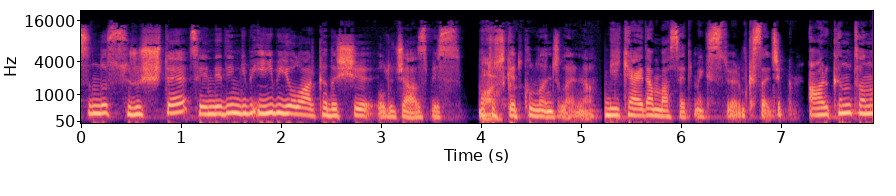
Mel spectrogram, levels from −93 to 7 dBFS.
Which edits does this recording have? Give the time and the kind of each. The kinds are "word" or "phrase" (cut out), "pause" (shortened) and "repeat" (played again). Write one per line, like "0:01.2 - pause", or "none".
0:05.2 - pause

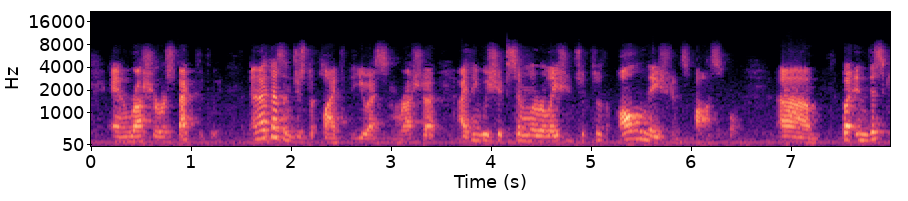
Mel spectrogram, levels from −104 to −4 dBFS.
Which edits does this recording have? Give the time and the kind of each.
0:04.1 - word

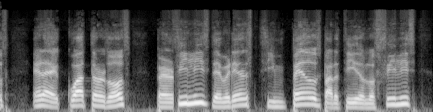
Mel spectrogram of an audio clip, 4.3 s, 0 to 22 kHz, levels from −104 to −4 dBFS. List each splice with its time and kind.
0:01.0 - word
0:01.7 - word
0:02.5 - word
0:03.2 - word

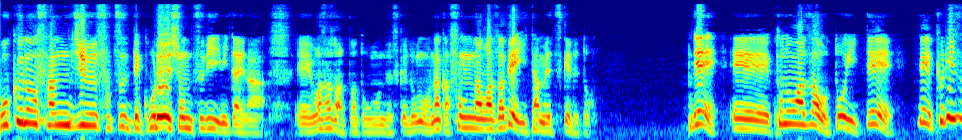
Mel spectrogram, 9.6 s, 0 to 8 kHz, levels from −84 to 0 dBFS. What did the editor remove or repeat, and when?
0:07.2 - pause

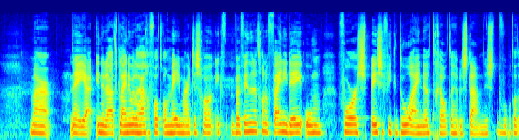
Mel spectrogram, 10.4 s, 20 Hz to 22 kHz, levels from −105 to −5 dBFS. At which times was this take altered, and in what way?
none

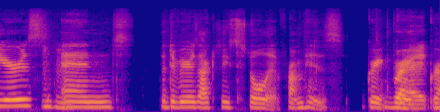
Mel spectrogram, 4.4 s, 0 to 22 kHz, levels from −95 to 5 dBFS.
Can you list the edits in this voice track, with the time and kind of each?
none

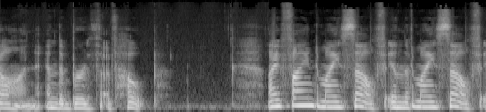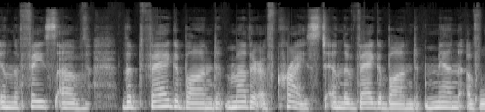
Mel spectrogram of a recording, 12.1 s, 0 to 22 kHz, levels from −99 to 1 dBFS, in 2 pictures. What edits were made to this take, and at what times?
0:05.1 - repeat

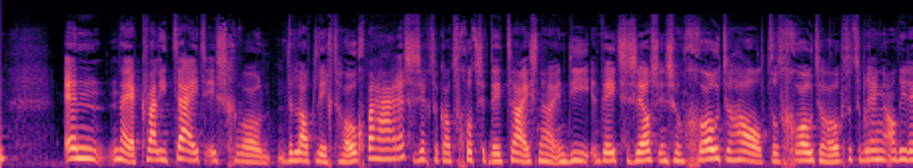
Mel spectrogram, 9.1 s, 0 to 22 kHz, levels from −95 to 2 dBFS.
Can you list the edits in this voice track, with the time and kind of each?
0:04.9 - phrase

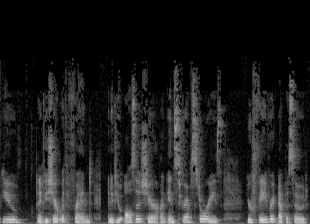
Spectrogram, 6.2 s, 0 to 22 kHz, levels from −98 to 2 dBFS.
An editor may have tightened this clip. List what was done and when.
none

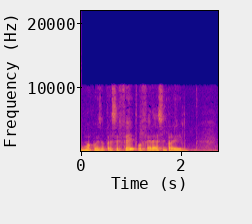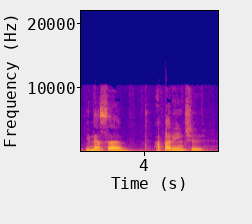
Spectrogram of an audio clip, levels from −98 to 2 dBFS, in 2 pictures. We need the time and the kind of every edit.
0:01.1 - word
0:01.7 - word
0:04.1 - pause

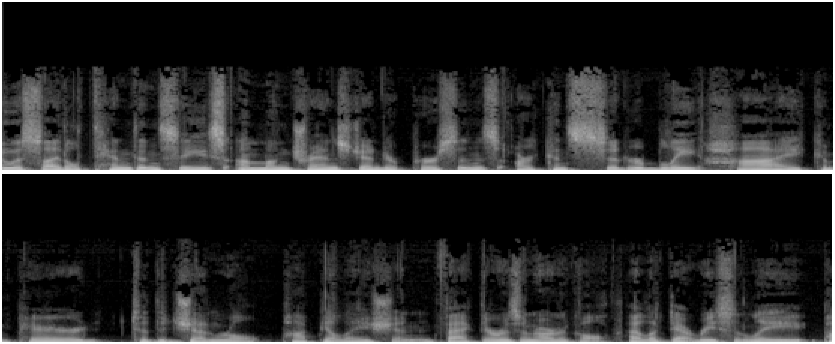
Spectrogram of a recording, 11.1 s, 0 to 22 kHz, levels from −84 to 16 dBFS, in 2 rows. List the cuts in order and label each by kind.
0:09.7 - pause

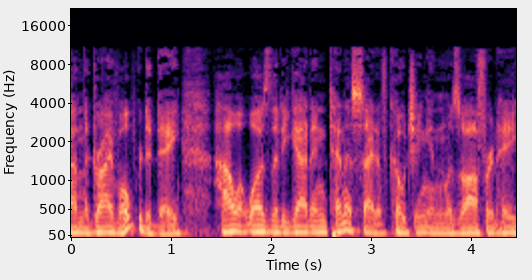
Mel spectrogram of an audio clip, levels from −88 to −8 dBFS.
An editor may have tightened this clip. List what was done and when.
0:02.6 - word

